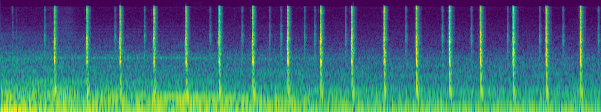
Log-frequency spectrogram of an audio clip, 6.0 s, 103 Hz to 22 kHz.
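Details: 2001 Mitsubishi Galant EA2A 2.0, sharp plastic clicks about three per second from the climate control system, unrelated to engine speed, that began suddenly on the highway; cause is a broken heater/cooling flap actuator.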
